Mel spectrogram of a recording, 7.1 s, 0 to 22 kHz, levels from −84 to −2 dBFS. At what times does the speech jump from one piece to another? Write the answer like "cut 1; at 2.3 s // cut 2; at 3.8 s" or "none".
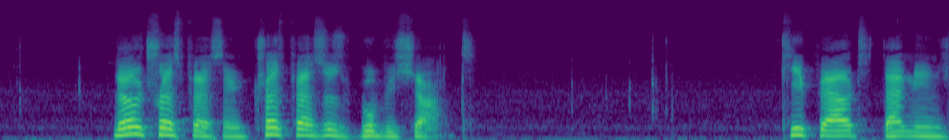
none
